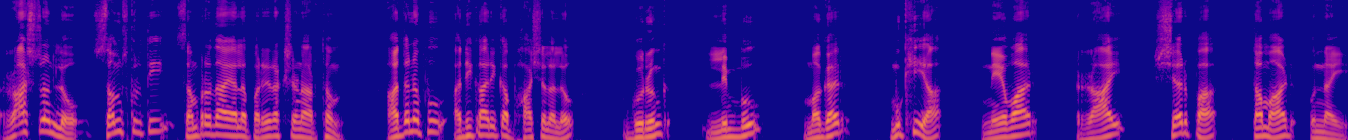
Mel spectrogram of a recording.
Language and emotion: Telugu, neutral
